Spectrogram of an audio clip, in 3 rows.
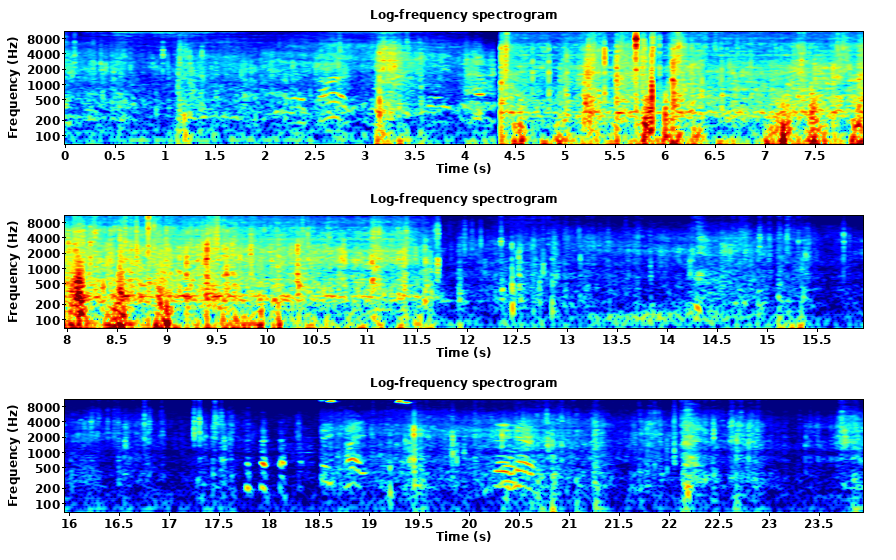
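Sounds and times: bike tyres bumping over rock: 0.0 - 18.0
bike rattling: 0.0 - 23.9.

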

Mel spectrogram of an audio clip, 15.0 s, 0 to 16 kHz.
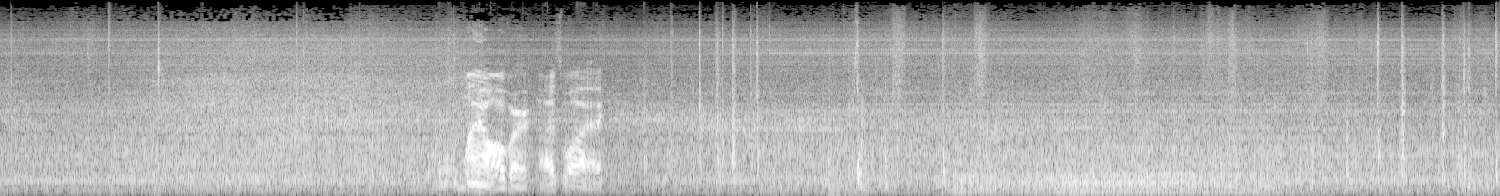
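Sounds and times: heater fan hiss: 0.0 - 15.0
truck idling: 9.3 - 14.4
low rumble: 9.5 - 13.2.

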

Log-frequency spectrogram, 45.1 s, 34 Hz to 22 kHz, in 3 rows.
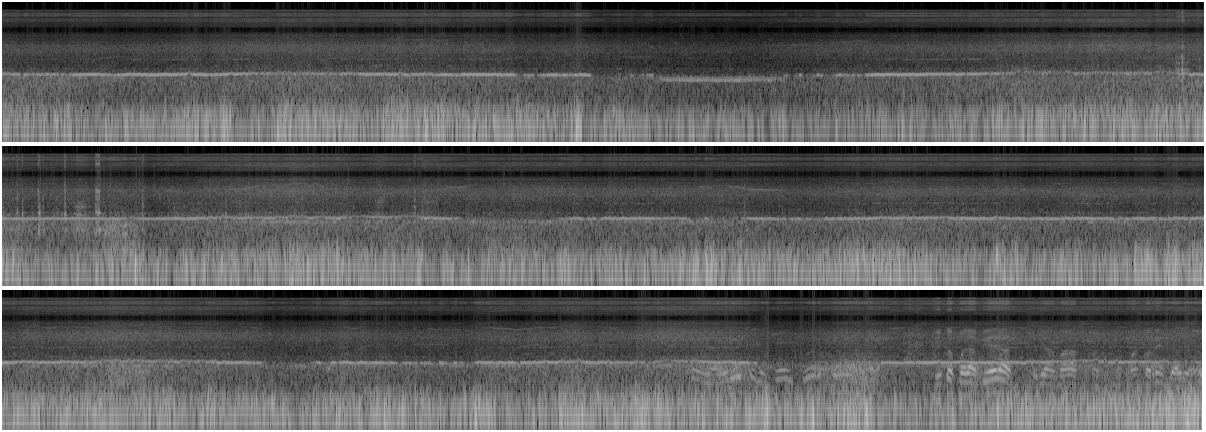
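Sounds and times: wavering high tone: 0.0 - 45.0
wind buffeting microphone: 0.0 - 45.0
faint clicks: 14.6 - 17.0.

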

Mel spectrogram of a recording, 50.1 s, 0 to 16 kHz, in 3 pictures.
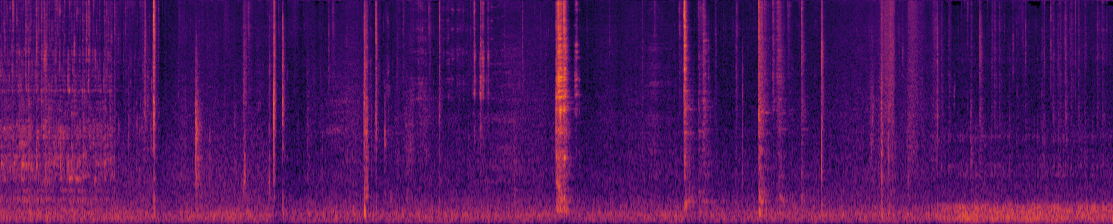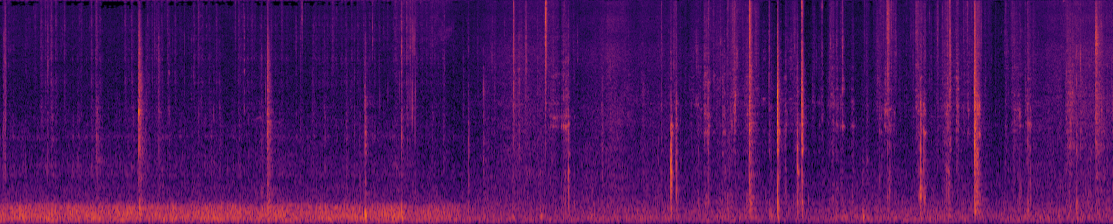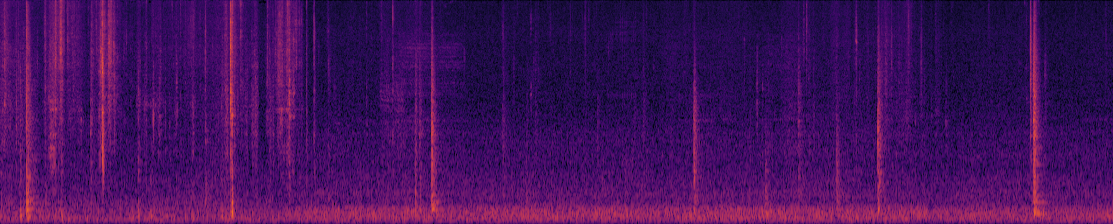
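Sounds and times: low rustling rumble: 12.0 - 28.2.

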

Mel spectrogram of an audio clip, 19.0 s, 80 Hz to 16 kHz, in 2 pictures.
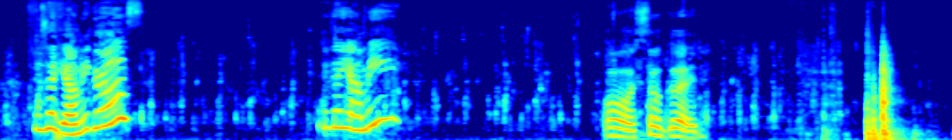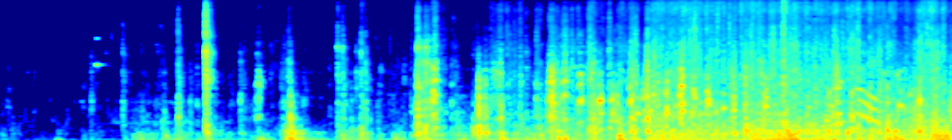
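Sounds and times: chickens clucking: 13.4 - 19.0.

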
